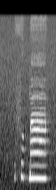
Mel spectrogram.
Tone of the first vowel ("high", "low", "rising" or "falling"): high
